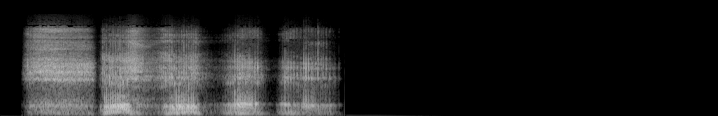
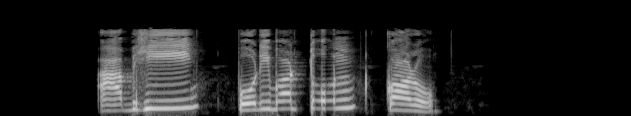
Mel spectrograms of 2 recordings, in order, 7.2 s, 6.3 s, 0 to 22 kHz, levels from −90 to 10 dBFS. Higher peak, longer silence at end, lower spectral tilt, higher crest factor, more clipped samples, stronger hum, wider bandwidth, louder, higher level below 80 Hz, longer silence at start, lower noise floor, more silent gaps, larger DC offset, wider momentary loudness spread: about the same, -2 dBFS vs -2 dBFS; first, 3.85 s vs 2 s; about the same, -3.5 dB/octave vs -2.5 dB/octave; about the same, 20 dB vs 16 dB; neither; neither; first, 11 kHz vs 8 kHz; second, -18 LUFS vs -14 LUFS; first, -56 dBFS vs -62 dBFS; second, 0.25 s vs 1 s; first, under -90 dBFS vs -68 dBFS; neither; neither; about the same, 10 LU vs 9 LU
